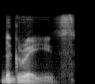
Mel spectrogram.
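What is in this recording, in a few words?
"degree", English; Taranis-Voicebot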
